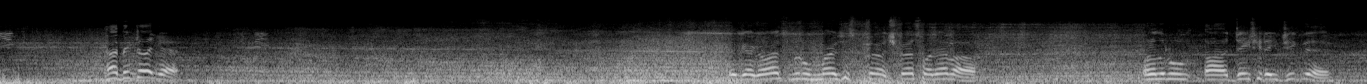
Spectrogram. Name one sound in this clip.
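A man speaks close up with animation, narrating.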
